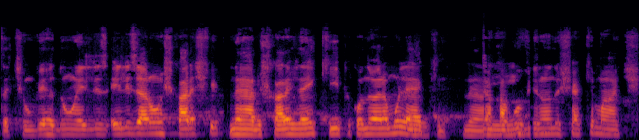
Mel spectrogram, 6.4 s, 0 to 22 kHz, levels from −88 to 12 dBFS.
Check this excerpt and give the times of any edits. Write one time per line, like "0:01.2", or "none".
0:02.2
0:04.8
